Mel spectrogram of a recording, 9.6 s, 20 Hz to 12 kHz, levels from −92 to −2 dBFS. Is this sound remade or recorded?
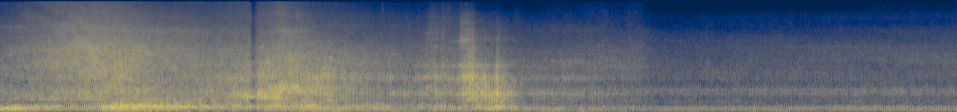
remade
